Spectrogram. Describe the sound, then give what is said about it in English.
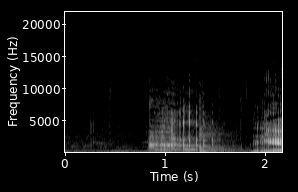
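A drawn-out, gurgling burp lasting about a second, followed by a sharper, louder burst of throaty sound at the very end. “Some nice burps, but that's really the only good thing about this.”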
